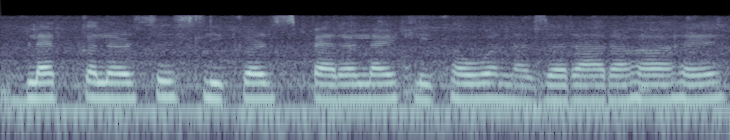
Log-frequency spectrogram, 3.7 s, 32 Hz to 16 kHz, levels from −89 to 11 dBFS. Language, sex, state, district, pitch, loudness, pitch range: Hindi, female, Chhattisgarh, Raipur, 195 Hz, -15 LUFS, 190-200 Hz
